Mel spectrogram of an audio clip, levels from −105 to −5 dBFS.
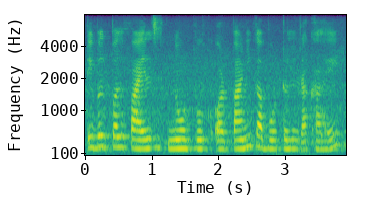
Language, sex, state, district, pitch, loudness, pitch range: Hindi, female, Sikkim, Gangtok, 195 Hz, -17 LUFS, 190-220 Hz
